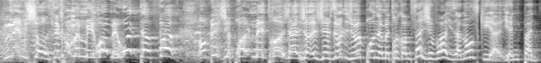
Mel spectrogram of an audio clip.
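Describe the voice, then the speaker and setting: A man from Cuba doing a stand-up comedy set on a club stage, with a loud, punchy delivery that shouts out the punchlines. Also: extremely high pitch, a little fast, creaky, hardly any pauses. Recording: live club recording with crowd. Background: audience laughter.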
